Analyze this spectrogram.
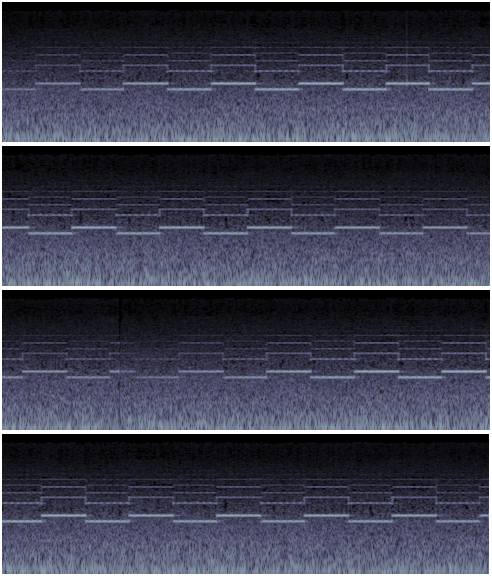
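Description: Two-tone hi-lo ambulance siren of the kind used in Japan, steadily alternating between a higher and a lower note about every two-thirds of a second, over a low steady rumble of city background.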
